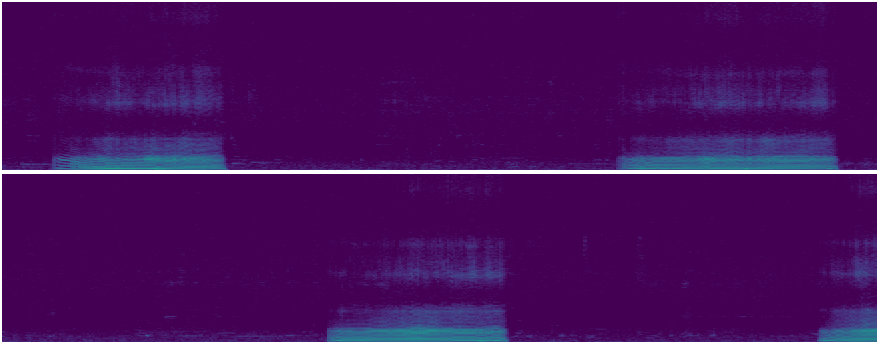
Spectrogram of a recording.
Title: Snoring Dog (Matcho)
